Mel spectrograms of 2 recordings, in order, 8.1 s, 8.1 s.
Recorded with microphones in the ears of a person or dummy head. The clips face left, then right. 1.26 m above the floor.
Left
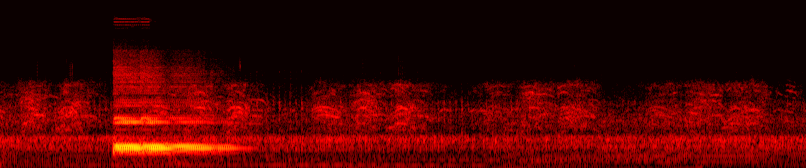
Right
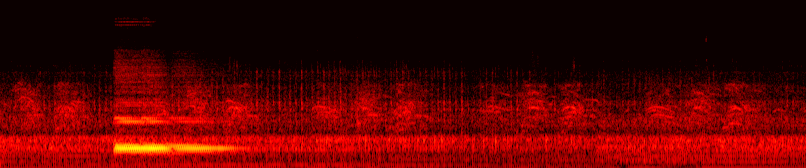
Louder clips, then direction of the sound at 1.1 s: Right 3 dB; 35° left (ahead or behind).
